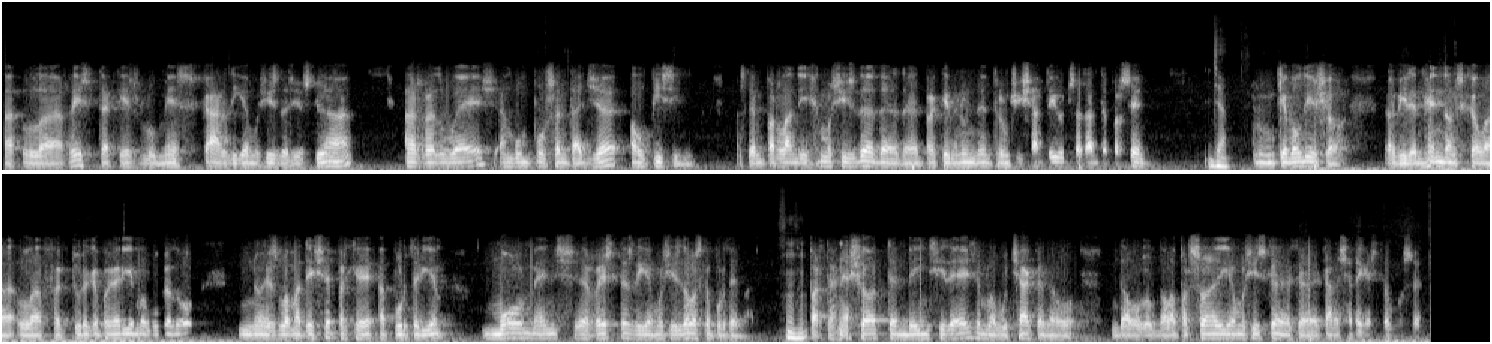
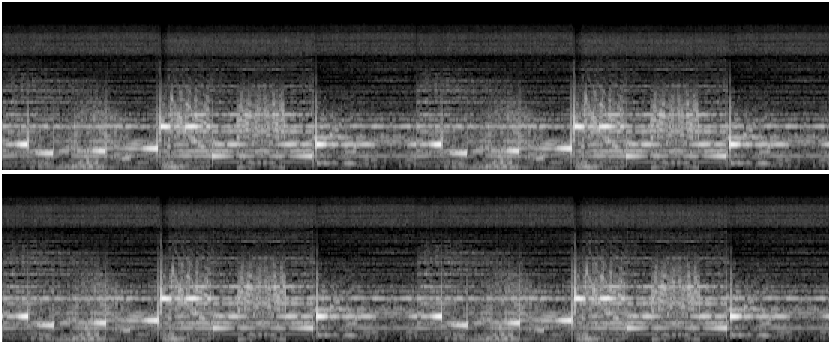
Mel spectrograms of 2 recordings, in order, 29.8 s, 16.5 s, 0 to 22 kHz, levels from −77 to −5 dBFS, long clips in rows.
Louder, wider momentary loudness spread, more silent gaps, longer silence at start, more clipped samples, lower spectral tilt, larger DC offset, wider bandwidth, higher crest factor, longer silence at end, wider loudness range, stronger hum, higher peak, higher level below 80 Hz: first, -16 LUFS vs -21 LUFS; second, 7 LU vs 12 LU; neither; about the same, 0 s vs 0 s; neither; first, -8.5 dB/octave vs -4.5 dB/octave; neither; second, 7 kHz vs 13 kHz; about the same, 16 dB vs 18 dB; first, 0.6 s vs 0 s; about the same, 2 LU vs 2 LU; neither; first, 0 dBFS vs -4 dBFS; first, -38 dBFS vs -52 dBFS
